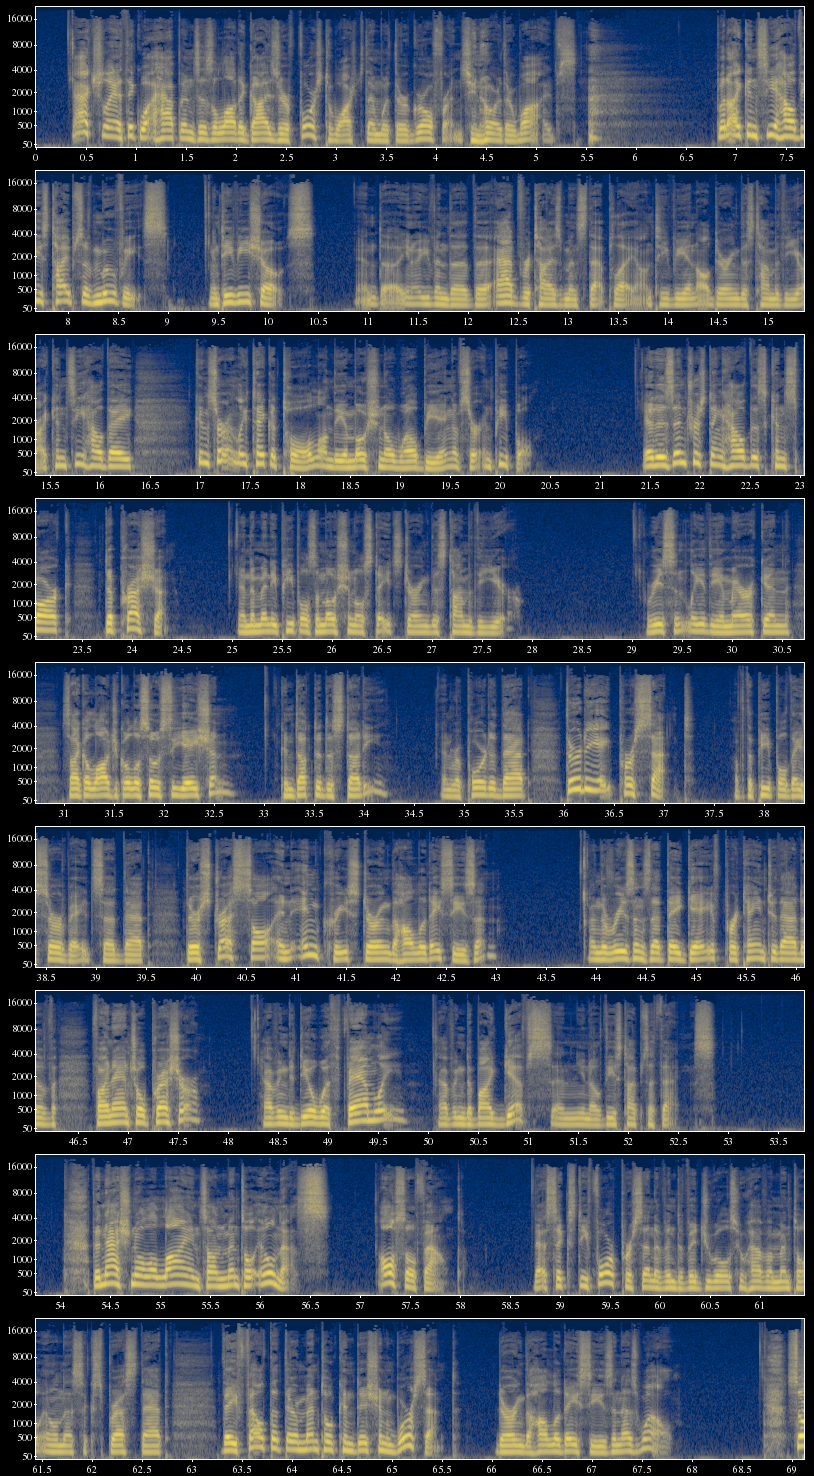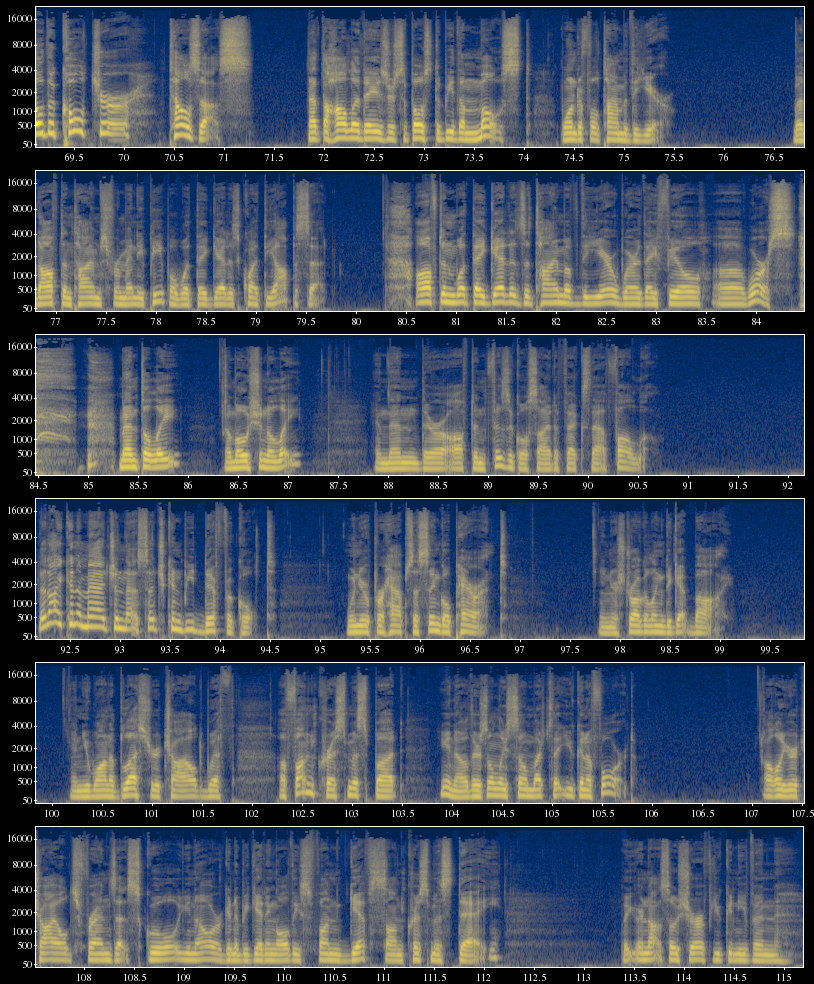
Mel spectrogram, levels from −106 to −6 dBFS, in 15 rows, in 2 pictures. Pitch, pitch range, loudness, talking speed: 155 Hz, 140-180 Hz, -23 LUFS, 160 wpm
